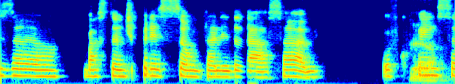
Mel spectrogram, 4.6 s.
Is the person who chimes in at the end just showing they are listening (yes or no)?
yes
